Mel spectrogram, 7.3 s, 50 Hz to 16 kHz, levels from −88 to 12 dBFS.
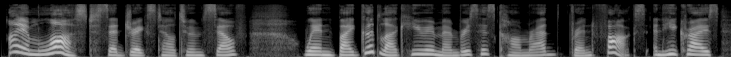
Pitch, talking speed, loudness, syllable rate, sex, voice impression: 220 Hz, 165 wpm, -20 LUFS, 4.3 syllables/s, female, feminine, adult-like, clear, intellectual, slightly friendly, elegant, slightly lively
